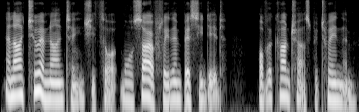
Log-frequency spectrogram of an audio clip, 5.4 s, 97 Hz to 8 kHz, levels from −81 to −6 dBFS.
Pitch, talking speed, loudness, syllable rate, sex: 160 Hz, 190 wpm, -19 LUFS, 5.3 syllables/s, female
